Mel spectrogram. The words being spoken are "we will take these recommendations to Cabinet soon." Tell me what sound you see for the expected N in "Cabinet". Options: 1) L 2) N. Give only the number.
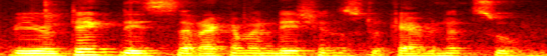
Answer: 2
